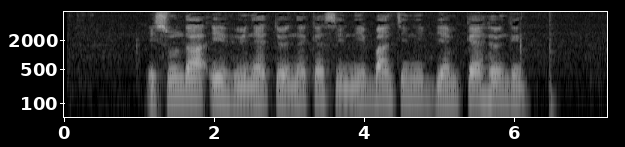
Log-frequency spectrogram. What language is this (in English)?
Mbo (Cameroon)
